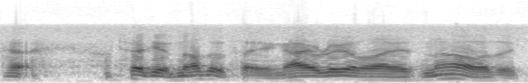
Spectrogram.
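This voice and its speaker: A man's voice: lowish voice, fairly quick, natural voice. An American man acting as an earnest doctor in a 1930s radio soap opera, explaining things with small hesitations. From United States. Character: earnest, determined male doctor explaining plans to family. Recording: muffled, tinny 1930s radio broadcast.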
